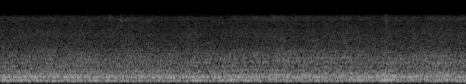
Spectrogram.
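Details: Honey bees in the forest near Hebri, being moved from an anthill nest into a hive box by a beekeeper; a dense, steady low droning hum fills the recording with no pause.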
